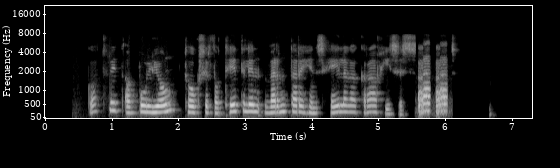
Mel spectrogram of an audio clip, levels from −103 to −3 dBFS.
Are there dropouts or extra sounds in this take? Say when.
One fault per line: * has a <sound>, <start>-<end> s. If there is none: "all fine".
* has a laugh, 5.6-6.0 s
